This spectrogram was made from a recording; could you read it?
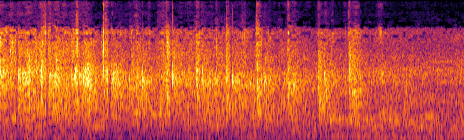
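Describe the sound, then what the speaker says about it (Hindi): Dense, continuous applause from a large audience at a public event where Delhi's chief minister flags off DTC buses, steady and loud throughout with no break. "भाई अगर सही काम हो रहा है तो तालियों में कमी मत कीजिए"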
